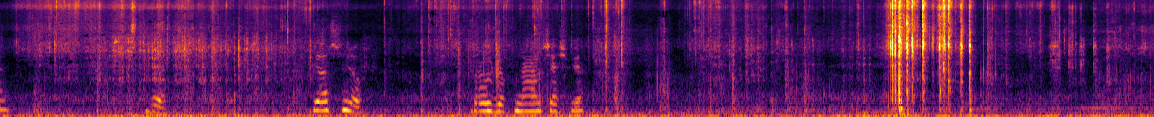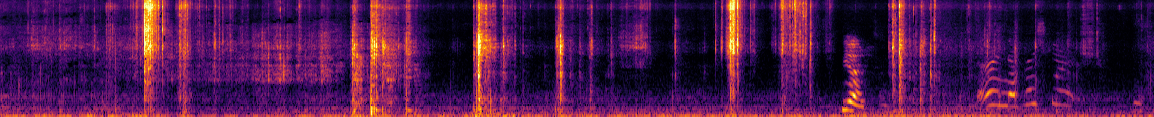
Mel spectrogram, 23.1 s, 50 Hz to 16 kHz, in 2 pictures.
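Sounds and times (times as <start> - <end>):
dry sticks cracking and rustling: 0.2 - 23.0
sticks snapping: 8.8 - 11.0.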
